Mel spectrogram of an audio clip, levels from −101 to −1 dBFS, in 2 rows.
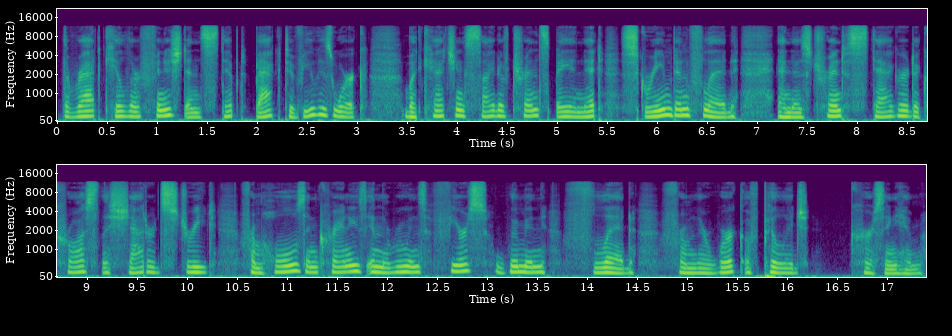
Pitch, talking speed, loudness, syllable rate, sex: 180 Hz, 155 wpm, -21 LUFS, 4.3 syllables/s, female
